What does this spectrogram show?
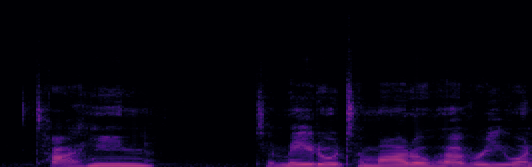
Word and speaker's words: Tajin: it's almost empty by the way it's called Tajin tahin tomato tomato however you want to pronounce it pour a little bit of this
